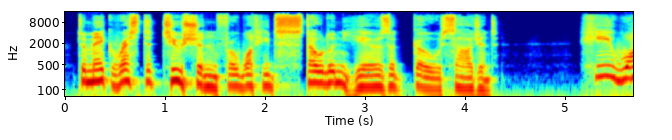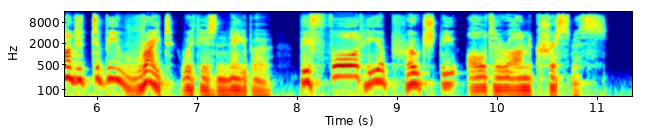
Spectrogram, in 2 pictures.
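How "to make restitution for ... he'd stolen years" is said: ordinary delivery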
